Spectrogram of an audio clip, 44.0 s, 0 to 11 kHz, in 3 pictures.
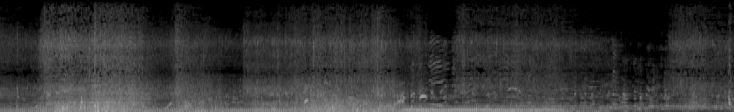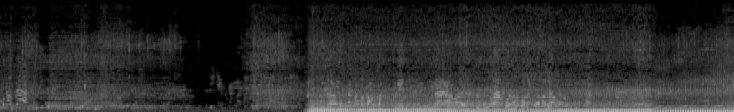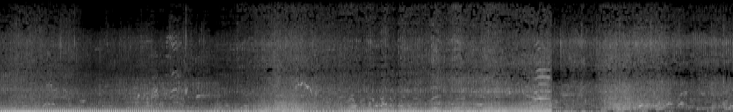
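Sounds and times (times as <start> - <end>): people talking and calling: 0.0 - 44.0
engine running: 20.8 - 42.8.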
